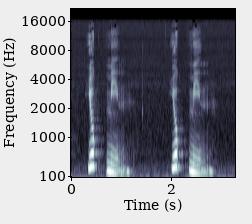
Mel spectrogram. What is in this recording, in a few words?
"Nyuk Min 玉明" Hakka; The Duke Who Didn’t: Glossary & Pronunciation Guide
